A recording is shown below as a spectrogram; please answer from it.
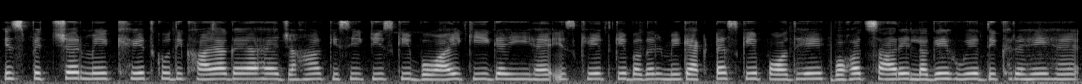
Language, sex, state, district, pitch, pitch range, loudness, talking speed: Hindi, female, Bihar, Jamui, 250 Hz, 240-260 Hz, -20 LUFS, 170 wpm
